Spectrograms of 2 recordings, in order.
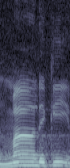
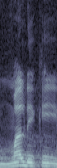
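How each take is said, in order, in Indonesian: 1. Vokal pertama dibaca panjang. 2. Vokal pertama dibaca pendek. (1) "Maliki manya panjang" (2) "Maliki manya pendek"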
